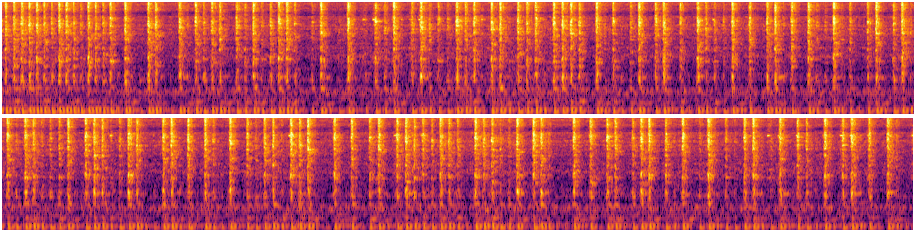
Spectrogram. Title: No more exhaust leak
